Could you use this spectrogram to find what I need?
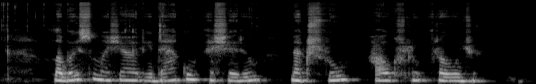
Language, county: Lithuanian, Marijampolė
